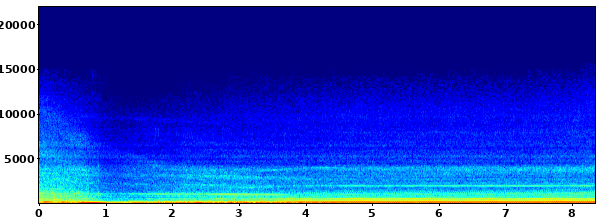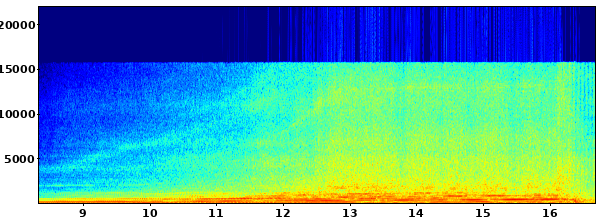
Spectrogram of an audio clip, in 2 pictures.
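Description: Nissan GT-R R35's twin-turbo 3.8-litre V6 running on a chassis dyno. The engine drops back at first and holds a steady speed for several seconds. From about ten seconds in it pulls hard, getting louder with its pitch climbing steadily for about six seconds: a power run. It cuts off sharply near the end as the throttle is lifted.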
